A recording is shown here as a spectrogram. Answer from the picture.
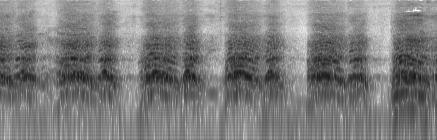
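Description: A crowd of voices chanting a short slogan in unison, over and over in a quick, even rhythm.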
